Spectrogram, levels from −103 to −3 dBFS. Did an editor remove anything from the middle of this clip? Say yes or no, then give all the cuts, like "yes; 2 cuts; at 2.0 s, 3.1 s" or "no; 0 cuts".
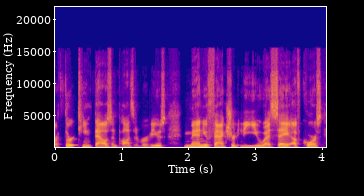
yes; 1 cut; at 2.8 s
